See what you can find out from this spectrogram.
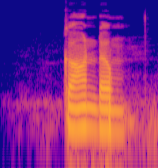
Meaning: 1. large section of an epic poem, book etc, canto, chapter 2. water, sacred water 3. staff, rod 4. stem, stalk 5. arrow 6. weapon 7. end, limit 8. opportunity 9. collection, multitude, assemblage
- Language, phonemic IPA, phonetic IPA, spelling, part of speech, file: Tamil, /kɑːɳɖɐm/, [käːɳɖɐm], காண்டம், noun, Ta-காண்டம்.wav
